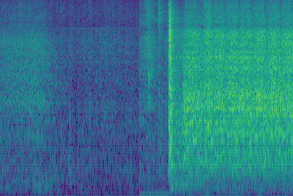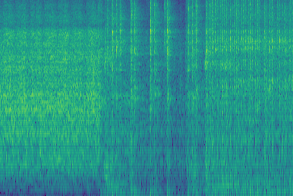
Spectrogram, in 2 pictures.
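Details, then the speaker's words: Small Ford lawn tractor after replacing a deteriorated fuel line and inline fuel filter and adding fresh gas: brief crank, then catches at once and settles into a steady, even run with no missing; normal start and idle. "okay that is fixed let's toss some fresh gas in this thing and see if it'll fire up"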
